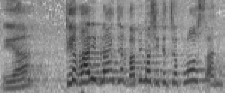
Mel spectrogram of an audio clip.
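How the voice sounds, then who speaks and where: A middle-aged woman pastor with a Sulawesi accent, preaching a sermon in an animated storytelling way, acting out quotes with rising tones. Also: very high-pitched, moderate pace, big-room sound, slight background noise. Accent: Sulawesi Indonesian.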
